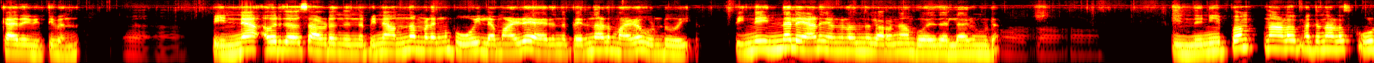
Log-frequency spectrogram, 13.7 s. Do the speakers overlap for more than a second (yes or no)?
no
